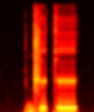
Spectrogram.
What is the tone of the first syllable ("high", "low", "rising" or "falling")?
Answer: high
